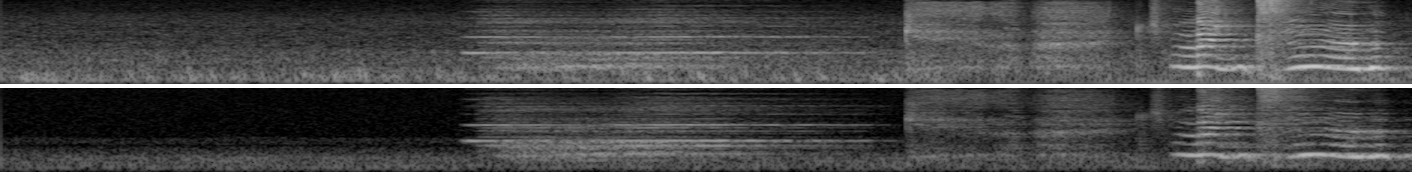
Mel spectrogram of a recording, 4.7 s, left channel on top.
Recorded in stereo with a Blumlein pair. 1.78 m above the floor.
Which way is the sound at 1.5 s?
70° left.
